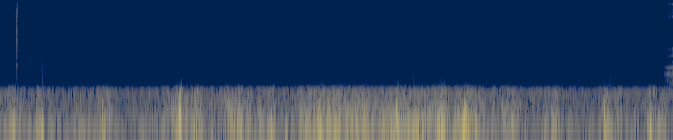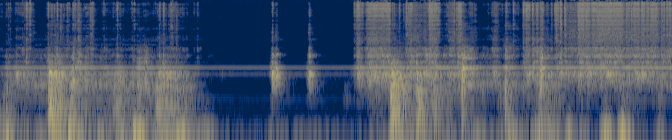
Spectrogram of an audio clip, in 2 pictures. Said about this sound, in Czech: Po vyčerpávajících interpretacích vesmírných objevů si můžeme zarelaxovat za doprovodu mysteriózních zvuků krajiny Marsu, které nedávno pořídil vozítko Perseverance.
